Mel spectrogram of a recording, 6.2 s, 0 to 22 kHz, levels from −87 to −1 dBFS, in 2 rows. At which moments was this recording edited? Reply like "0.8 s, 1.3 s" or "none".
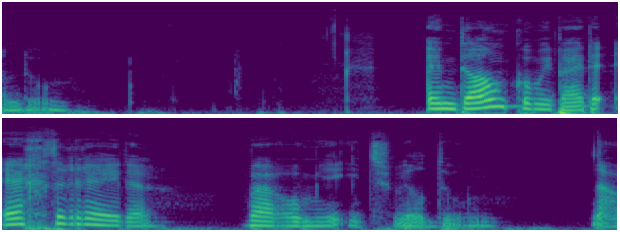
1.8 s, 2.8 s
